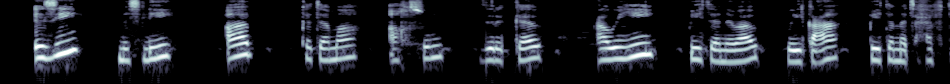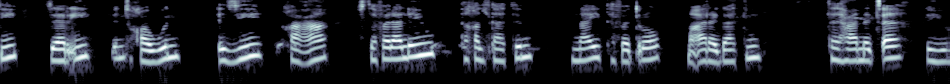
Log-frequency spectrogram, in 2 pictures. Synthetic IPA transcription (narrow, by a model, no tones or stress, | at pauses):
ʔɨzi | mɨsli | ʔaβ | kʰɐt̪ʰɐma | ʔaxsum | zɨɾɨkːɐβ | ʕawji | b̥e̞t̪ʰɐnɨβaβ | wɔjkʰɐʕa | b̥e̞t̪ʰɐmɐt͡sʼħaft̪ʰi | zɐɾʔi | ʔɨnt̪ʰɨxɐwːʊn | ʔɨzikʰɐʕa | b̥ɨz̥ɨt̪ʰɐfɐlalɐjut̪ʰɐxɐlt̪ʰat̪ʰɨnː | ajt̪ʰɐfɐt̪ʼɾo̞ | maʔɾɐɡat̪ʰɨn | t̪ʰɐɦanɐt͡sʼɐ | ʔɨjːu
